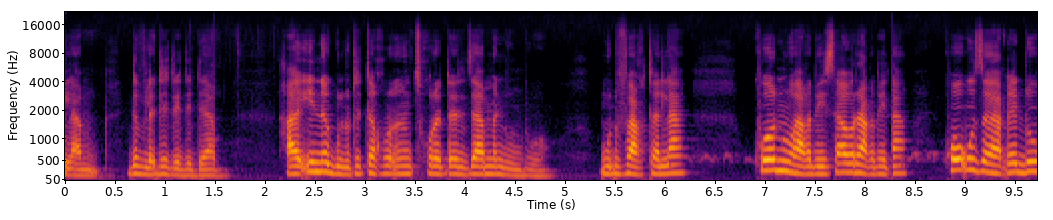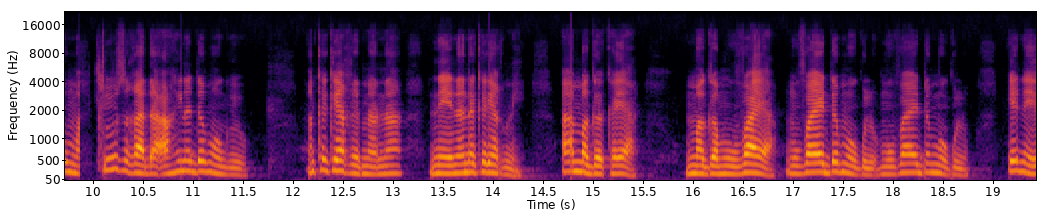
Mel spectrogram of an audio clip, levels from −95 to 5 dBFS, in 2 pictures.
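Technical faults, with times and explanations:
1.49, 8.27, 9.85, 10.87, 12.17, 13.93 and 14.77 s, dropped buffer (overrun): at each point the speech jumps forward with no gap of silence. Most skip about a tenth of a second, while 8.27 s loses around a fifth and 9.85 s nearly a third. The likely cause is samples overwritten before being read. Unlike an underrun, nothing pauses or goes quiet; material simply vanishes.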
